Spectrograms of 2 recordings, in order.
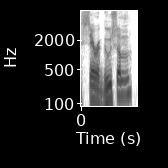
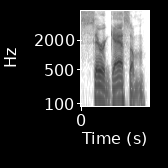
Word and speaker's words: sargassum: But earlier I think I was really making fun of you before Crowder joined for mispronouncing sargassum. And I have been told over and over that it's saragassum.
